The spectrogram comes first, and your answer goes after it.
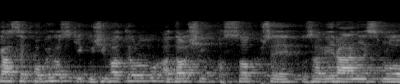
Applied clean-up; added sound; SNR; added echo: neural separator model SepFormer DNS4.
